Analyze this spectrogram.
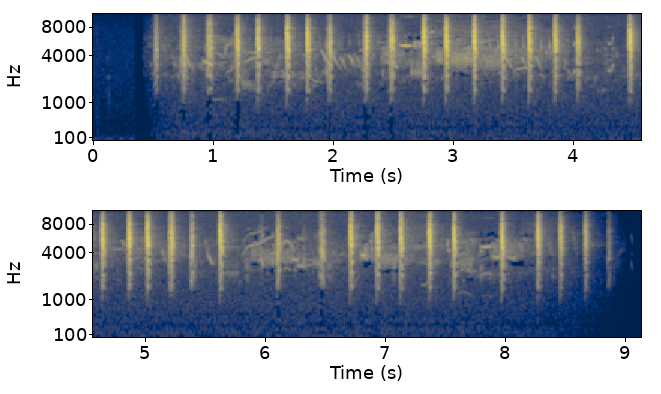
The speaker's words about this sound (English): Next is the call of the marsh wren. Notice its buzzy quality.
